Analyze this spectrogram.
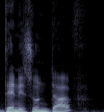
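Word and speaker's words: Deniz Undav: How should it be pronounced? Dennis Undav? – Yes, that's right. That's perfect pronunciation.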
